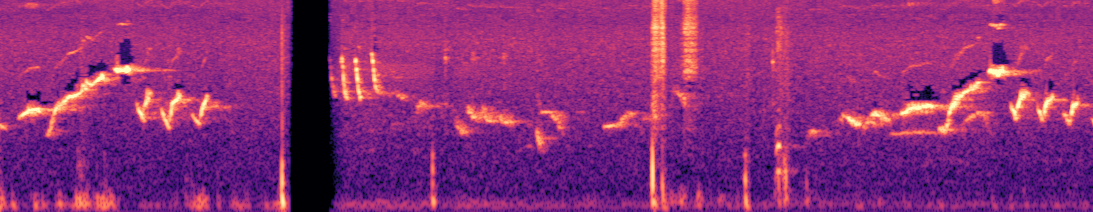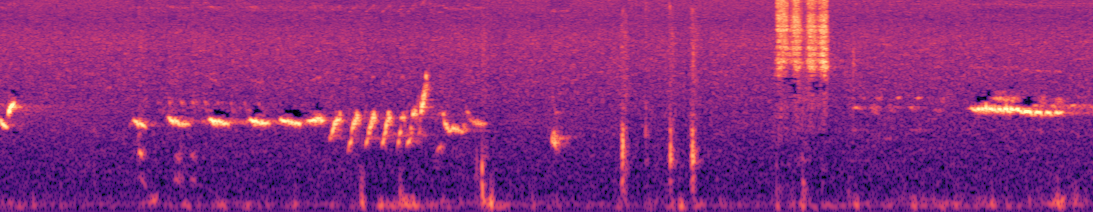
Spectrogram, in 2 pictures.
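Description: A songbird sings a varied song of quick whistles, trills and chirps close by.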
